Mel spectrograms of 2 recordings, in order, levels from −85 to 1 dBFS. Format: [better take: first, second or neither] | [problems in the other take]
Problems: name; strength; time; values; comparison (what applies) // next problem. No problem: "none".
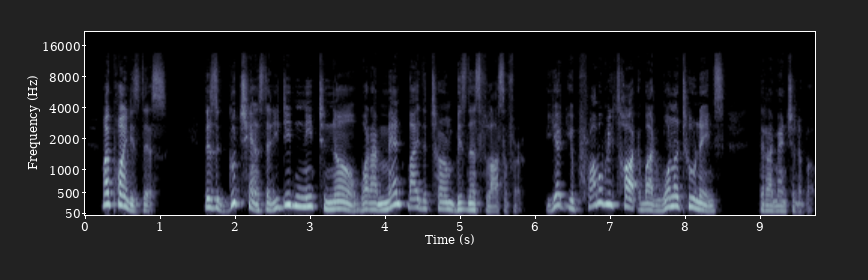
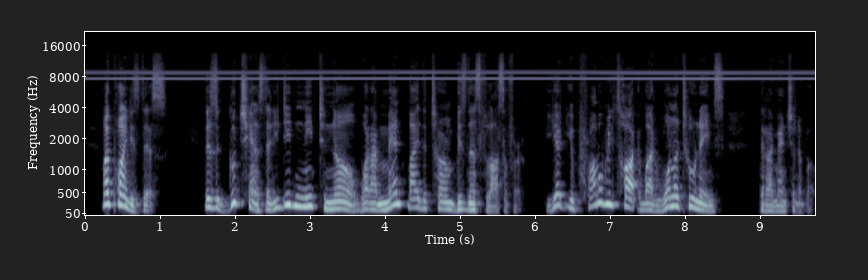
first | high-pitched whine; noticeable; throughout; 7.5 kHz, 10 dB below the speech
